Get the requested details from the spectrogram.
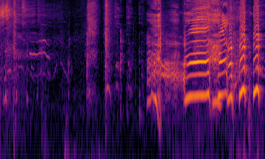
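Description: A man screams in pain, a loud, strained, high-pitched wail that rises, holds and breaks into several anguished bursts, following a stretch of quieter gasps and scattered clicks.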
